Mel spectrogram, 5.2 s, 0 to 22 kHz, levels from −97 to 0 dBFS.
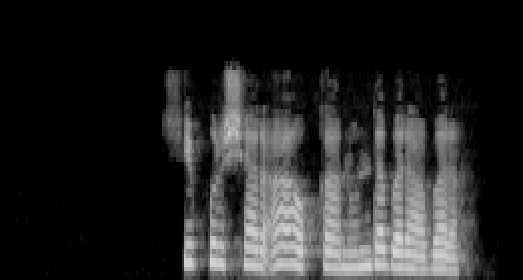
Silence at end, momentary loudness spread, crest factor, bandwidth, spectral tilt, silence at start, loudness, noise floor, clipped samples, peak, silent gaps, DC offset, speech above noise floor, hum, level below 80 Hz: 0.65 s; 7 LU; 16 dB; 8.2 kHz; -5 dB/octave; 1.85 s; -22 LUFS; under -90 dBFS; under 0.1%; -8 dBFS; none; under 0.1%; over 69 dB; none; -70 dBFS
